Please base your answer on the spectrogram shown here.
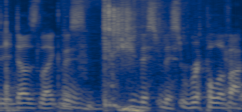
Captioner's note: tsssch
